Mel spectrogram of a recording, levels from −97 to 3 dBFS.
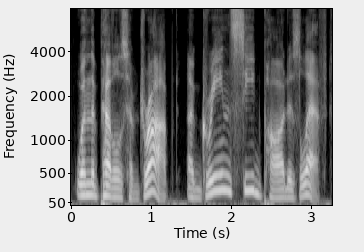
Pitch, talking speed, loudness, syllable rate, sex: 150 Hz, 200 wpm, -19 LUFS, 4.3 syllables/s, male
